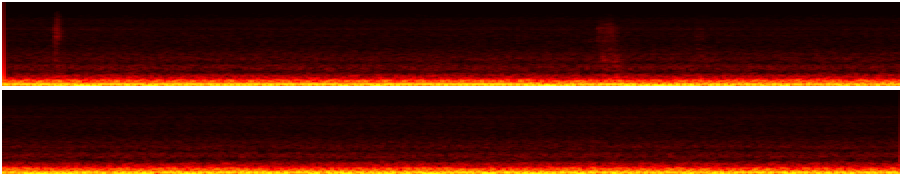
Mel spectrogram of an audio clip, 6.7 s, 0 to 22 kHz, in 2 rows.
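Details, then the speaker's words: 2004 Dodge Dakota with 4.7 L V8 and 117k miles, cruising at low speed with temperature and oil pressure normal: deep, even engine rumble with no knocks or misses; normal running while driving. "so how here's here I'm just cruising around a local park low speeds as you can see the temperature holds well the oil pressure everything is in at normal levels"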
